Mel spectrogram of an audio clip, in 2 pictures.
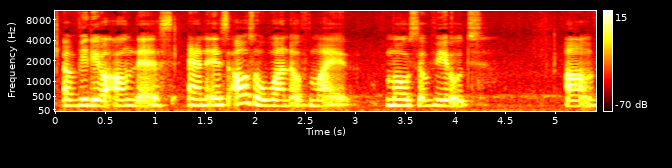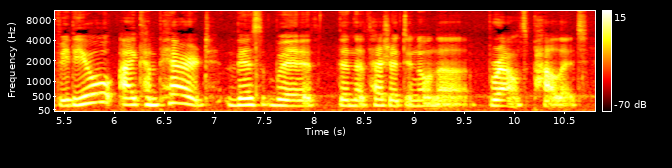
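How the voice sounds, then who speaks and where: A woman's voice: medium pitch, low-quality recording. A young woman vlogger talking through a makeup declutter in a casual, thinking-aloud way. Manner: unhurried, thinking aloud with fillers. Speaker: beauty vlogger.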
